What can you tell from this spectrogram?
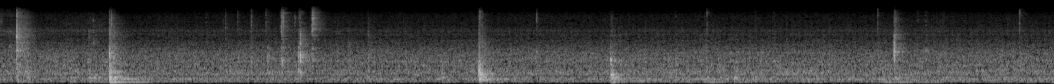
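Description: Scattered sharp clicks and knocks, about six, as a screwdriver and the parts of a Hatsan air rifle are handled on a hard tabletop and the rifle's action is lifted out of its stock, over a steady background hum.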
